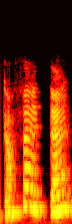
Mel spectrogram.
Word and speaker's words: caffè: page Apart from caffè caffè e caffè the Accent Falls on the last vowel so The Last vow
